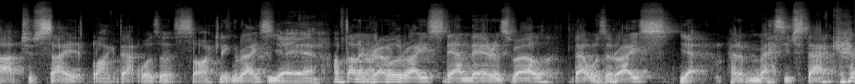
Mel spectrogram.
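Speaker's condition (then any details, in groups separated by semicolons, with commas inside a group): No condition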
